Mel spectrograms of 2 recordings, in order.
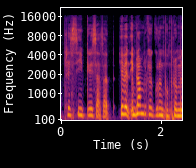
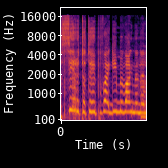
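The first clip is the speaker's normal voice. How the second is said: imitated yelling; 8 semitones higher than usual. Man yelling at the train driver, high-pitched mock shout. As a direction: imitate an indignant yell at normal volume. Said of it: "står han och skriker".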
